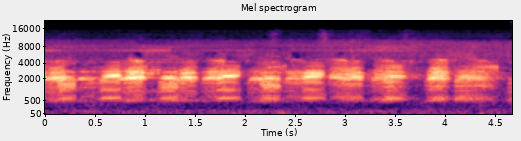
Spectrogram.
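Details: After monsoon rain, a crowd of frogs in collected rainwater calls while mating; rhythmic, reedy croaks with rich harmonics come a little more than once per second, layered over a steady hiss.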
